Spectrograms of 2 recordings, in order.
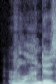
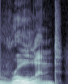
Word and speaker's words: Roland: I've always called you Roland. Yeah. 90% of people do. And it's Roland, like Holland. That's so I'm going to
